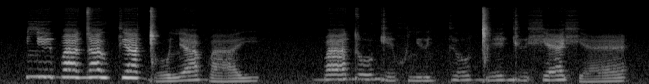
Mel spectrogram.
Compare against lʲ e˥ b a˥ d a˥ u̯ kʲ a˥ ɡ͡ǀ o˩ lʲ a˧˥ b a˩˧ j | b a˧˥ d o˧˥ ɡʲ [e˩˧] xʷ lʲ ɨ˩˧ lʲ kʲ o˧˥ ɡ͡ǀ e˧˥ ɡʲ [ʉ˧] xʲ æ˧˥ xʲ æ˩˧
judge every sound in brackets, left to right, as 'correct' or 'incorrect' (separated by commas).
correct, incorrect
